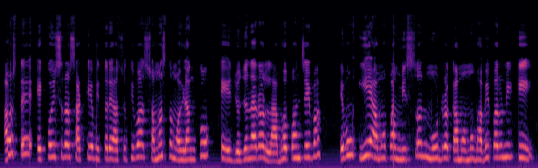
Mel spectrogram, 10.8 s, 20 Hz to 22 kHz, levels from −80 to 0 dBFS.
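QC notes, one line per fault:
0.16, 1.93, 4.44, 7.87 and 10.38 s: damaged data in a compressed stream. Each is a very short chirp or blip that snaps in and out. Some bytes in the encoded stream got lost or scrambled right at those spots, so the decoder misread the frame, lost sync and had to hunt for the next valid frame header. The garbage it briefly played out is that little squawk.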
